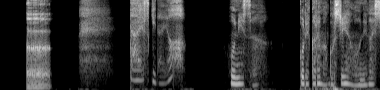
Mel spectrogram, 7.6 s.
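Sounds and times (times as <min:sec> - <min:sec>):
low throaty voiced burp: 0:00.5 - 0:01.1
speech: 0:04.6 - 0:05.3, 0:06.0 - 0:07.6.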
